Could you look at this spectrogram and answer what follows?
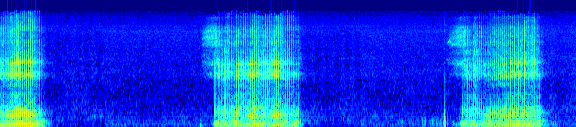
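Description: Loud, rough, rattling snores from a bulldog, one long inhalation about every three and a half seconds, with quiet pauses between.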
